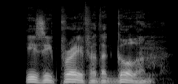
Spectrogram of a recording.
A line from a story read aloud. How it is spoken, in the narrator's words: he said bitterly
